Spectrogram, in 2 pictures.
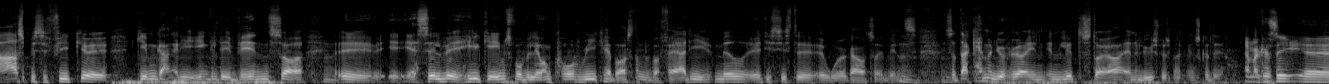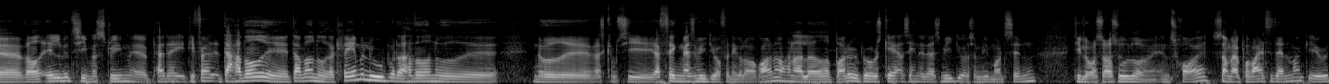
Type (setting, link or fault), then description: fault, wind noise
